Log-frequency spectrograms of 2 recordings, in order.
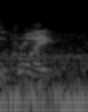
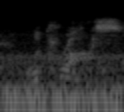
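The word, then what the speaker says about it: LaCroix: So if it's not French and it's not pronounced Lacroy, what is the name of our product? Well, you may have guessed it. It shares it with the very city in which it was created. Lacrosse.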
